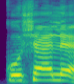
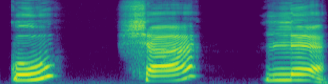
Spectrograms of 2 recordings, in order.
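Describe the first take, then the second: First: Said in the usual way. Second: कु, श, ल with long gaps between; syllable by syllable. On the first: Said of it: "direct मात्रा का उच्चारण करके पढ़ेंगे". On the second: Shown as a demonstration. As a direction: sound out कु, श, ल one at a time. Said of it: "एक एक अक्षर का उच्चारण करके". (कु, श, ल एक-एक अक्षर रुक-रुक कर)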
